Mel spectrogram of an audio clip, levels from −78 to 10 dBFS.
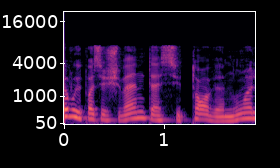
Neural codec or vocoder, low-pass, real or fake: codec, 16 kHz, 16 kbps, FreqCodec, larger model; 7.2 kHz; fake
